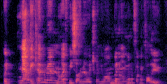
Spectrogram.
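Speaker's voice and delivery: very high put-on child voice, gabbling fast; squeaky, insistent mock gamer child; twelve-year-old kid. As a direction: imitate a pestering kid nagging a teammate. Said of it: "this little fucking twelve-year-old".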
